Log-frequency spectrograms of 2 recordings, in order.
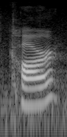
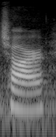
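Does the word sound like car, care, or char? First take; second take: car; char. First: It is said like the word car. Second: It is said starting with a ch sound. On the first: "the correct way" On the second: "which some people say char"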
